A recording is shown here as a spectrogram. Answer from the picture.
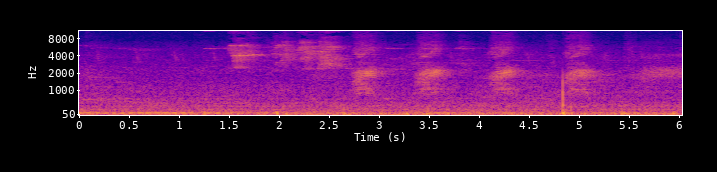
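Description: A bird calling four times in an even series, about two-thirds of a second apart, over a steady low hum.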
